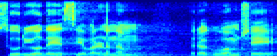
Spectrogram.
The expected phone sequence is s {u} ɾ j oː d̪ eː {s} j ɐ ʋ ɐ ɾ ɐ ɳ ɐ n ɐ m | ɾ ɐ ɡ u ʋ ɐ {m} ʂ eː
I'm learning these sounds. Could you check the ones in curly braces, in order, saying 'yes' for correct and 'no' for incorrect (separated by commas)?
no, yes, yes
